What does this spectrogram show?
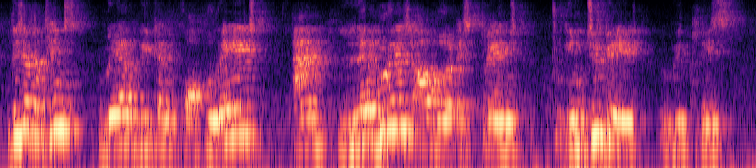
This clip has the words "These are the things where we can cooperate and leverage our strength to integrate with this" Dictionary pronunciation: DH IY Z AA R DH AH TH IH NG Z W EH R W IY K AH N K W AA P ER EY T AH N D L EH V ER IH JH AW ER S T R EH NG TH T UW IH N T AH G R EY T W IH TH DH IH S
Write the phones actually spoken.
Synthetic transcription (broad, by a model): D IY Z AA R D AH T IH NG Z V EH R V IY K AH N K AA P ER EY T AH N D L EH B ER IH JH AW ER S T R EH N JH T UW IH N T AH G R EY T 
